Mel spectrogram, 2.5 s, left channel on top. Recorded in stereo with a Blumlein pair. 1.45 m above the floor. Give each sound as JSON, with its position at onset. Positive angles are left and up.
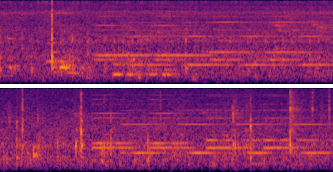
{"t": 0.7, "sound": "a ringtone", "azimuth_deg": -70, "distance_m": 2.5}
